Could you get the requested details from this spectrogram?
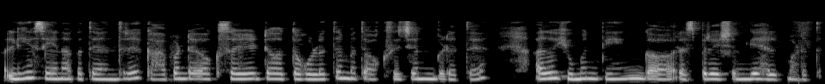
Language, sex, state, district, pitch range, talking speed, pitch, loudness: Kannada, female, Karnataka, Mysore, 240-260 Hz, 125 wpm, 250 Hz, -22 LUFS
